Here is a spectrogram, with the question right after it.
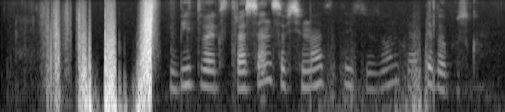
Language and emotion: Russian, neutral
